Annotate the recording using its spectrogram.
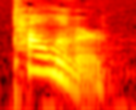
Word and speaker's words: Taliaferro: By the way, the pronunciation and actual spelling of the name Tolliver do not match. The name is actually spelled T-A-L-I-A-F-E-R-R-O, Tolliver. Just so you know.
